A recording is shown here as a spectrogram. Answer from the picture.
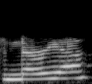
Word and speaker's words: Nuria: It's Nuria. There's no like ia. Like no diarrhea.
